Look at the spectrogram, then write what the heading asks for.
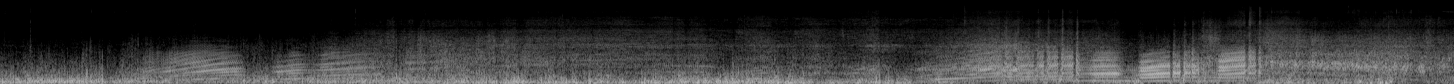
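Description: Suzuki Grand Vitara's 2.5-litre H25 V6, breathing through long-tube headers, revving hard twice as it slides in the snow: its note climbs about two seconds in and again, louder, around ten seconds in.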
